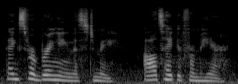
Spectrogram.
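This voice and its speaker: Resolute, righteous young warrior knight female actor for game cutscene. Mid-pitched, firm, composed delivery. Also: expressive, fairly quick, long reverb tail, a little hiss or hum, close to an everyday voice. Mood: calm, concerned. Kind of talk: video game cutscene acting.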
